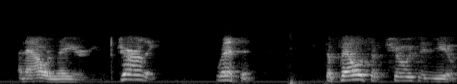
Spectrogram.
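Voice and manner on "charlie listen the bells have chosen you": put-on gruff Philadelphia accent, pitched up. Retelling a call back an hour later: imitating Frank. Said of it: "Frank's kind of a gruff man from Philly".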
